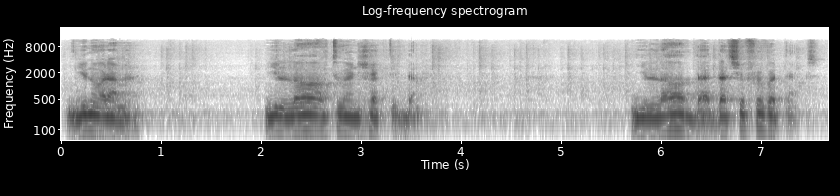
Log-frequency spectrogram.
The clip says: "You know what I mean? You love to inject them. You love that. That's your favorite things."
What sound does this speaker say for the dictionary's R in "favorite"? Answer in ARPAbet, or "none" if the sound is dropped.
none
